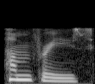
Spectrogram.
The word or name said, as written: Humphreys Peak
